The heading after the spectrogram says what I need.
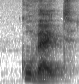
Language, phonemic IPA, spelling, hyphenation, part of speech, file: Dutch, /kuˈʋɛi̯t/, Koeweit, Koe‧weit, proper noun, Nl-Koeweit.ogg
- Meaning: Kuwait (a country in West Asia in the Middle East)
